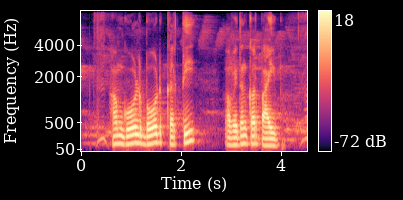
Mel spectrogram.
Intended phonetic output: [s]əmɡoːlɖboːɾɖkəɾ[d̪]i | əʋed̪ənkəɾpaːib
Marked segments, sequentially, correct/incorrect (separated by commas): incorrect, incorrect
